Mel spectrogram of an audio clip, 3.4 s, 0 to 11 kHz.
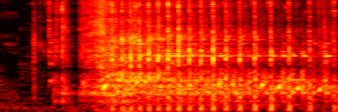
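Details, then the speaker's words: Vintage Lawn Boy Gold Series 4.5hp two-stroke curbside mower, recoil cranking: fast, uneven compression chuffs that never fire, despite spark and fuel delivery. Cranks but won't start. "it's weird that you would have spark and You' got fuel delivery but nothing"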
